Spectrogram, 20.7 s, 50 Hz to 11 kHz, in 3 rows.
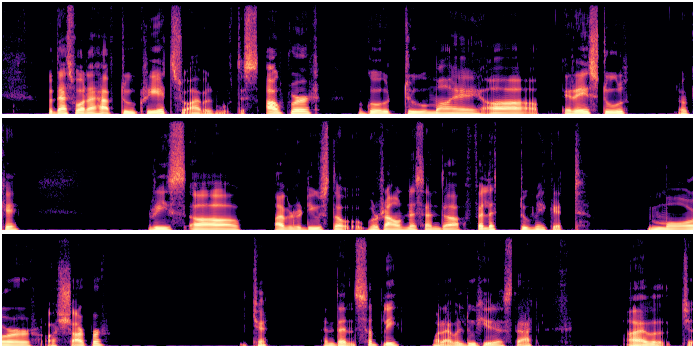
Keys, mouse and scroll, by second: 3.0 alt+middle click, 7.6 alt+click, 12.7 alt+click, 15.9 alt+middle click, 17.5 alt+right click, 18.3 alt+middle click.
